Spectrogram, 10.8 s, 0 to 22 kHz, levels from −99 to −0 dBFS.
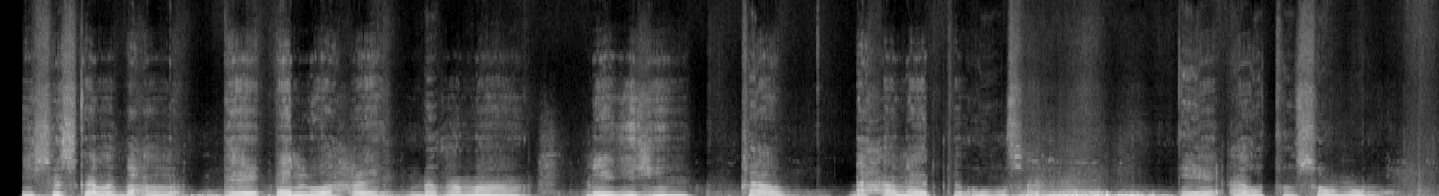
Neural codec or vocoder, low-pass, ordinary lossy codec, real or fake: codec, 44.1 kHz, 1.7 kbps, Pupu-Codec; none; none; fake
